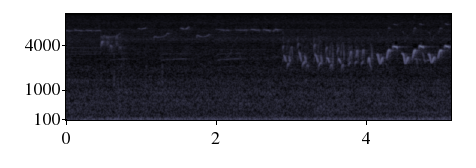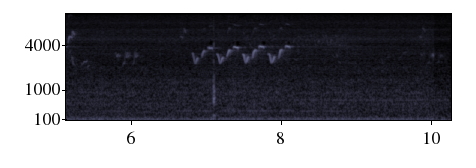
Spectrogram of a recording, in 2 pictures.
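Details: Ruby-crowned kinglet delivering rapid runs of high, rising-falling chevron notes in two bursts about four seconds apart, with thin high whistles early on and steady low background noise.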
